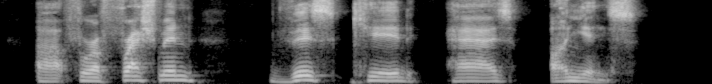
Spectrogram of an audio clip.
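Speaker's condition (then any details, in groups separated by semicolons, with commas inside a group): No condition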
